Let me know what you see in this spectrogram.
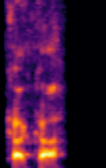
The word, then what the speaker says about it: Kaká: Kaká.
